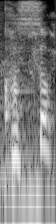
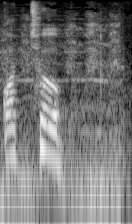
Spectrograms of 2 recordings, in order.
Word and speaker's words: কচ্ছপ: আবে ঠিক করে গিয়ে উচ্চারণ কর, ওটা খচ্ছপ না, ওটা কচ্ছপ।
